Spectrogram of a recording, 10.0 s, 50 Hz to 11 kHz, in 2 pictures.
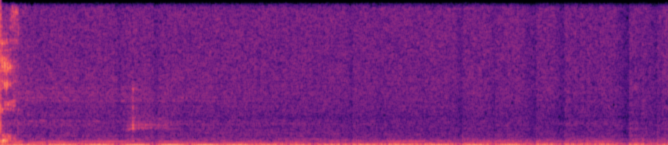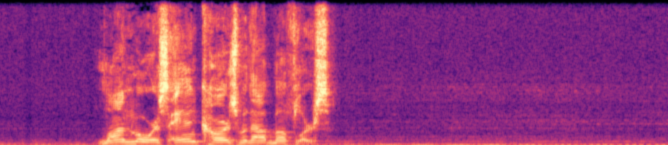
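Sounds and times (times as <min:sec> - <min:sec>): muffled engine drone: 0:00.0 - 0:10.0.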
